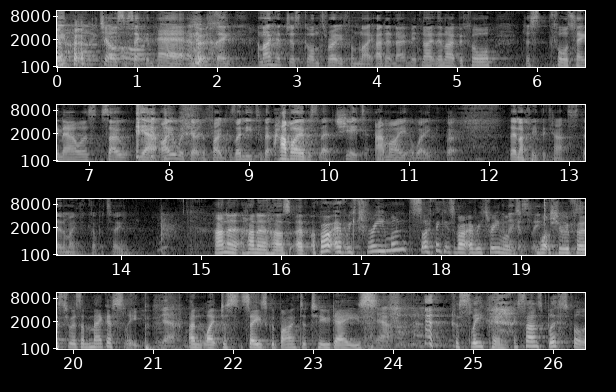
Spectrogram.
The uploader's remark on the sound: SIM Ep 279: Live at London Podcast Festival. Oh yes, we're coming at you live this week and by live, we mean we recorded this at London Podcast Festival at the weekend.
